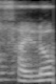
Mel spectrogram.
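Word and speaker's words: Sylow: Because इस order का सब इस ऑर्डर के सबग्रुप को क्या बोलेंगे, P सिलो सबग्रुप। ठीक है, अब कईयों की प्रोनाउंसिएशन को साइलो बोलते हैं, कहीं सीलो बोलते हैं।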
